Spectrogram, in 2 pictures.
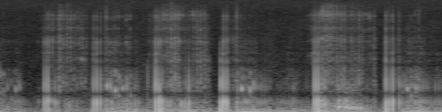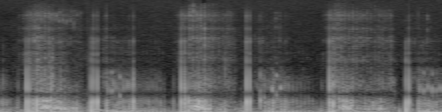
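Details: Close rumbling purr of a cat, rising and falling with its breath in even cycles, with brief soft rustles or clicks between pulses.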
